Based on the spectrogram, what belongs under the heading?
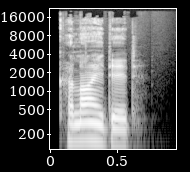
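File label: "collided", British English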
